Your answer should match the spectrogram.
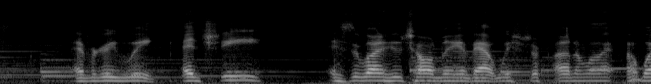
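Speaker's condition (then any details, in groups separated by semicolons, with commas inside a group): Parkinson's; developed after earlier mental illness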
